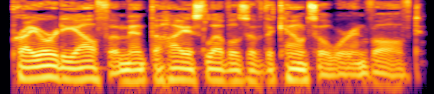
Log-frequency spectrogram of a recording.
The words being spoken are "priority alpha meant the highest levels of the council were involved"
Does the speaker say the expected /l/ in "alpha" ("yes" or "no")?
yes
